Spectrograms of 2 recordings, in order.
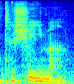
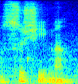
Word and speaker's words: Tsushima: handed to him couldn't win Toshima more Tsushima I should say that's how it's pronounced yeah you move off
